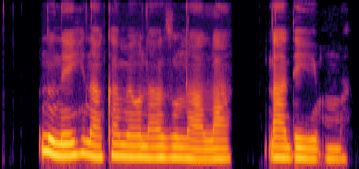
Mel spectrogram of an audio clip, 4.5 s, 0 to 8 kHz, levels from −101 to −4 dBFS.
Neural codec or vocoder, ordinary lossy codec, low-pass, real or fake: none; none; none; real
